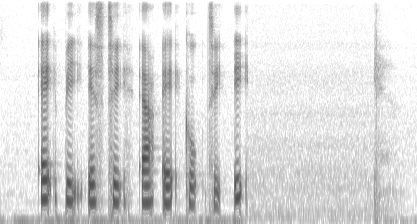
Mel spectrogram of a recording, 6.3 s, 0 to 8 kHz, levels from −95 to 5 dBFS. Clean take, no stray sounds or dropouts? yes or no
yes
